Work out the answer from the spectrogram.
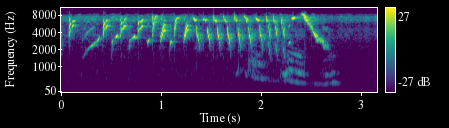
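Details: Song of a European goldfinch for teaching young goldfinches and canaries: a continuous, hurried stream of high chirps and twitters lasting over two seconds, ending with a sweeping slur and softer lower glides.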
